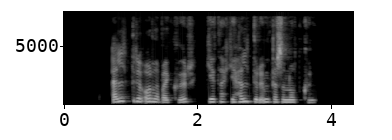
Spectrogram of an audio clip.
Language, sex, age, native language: Icelandic, female, 30-39, Icelandic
